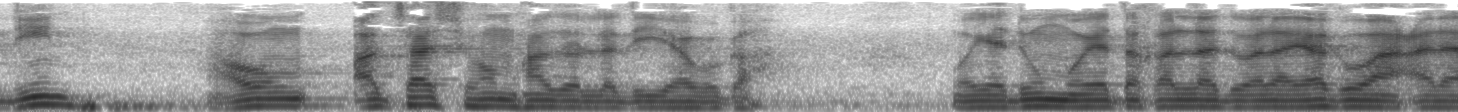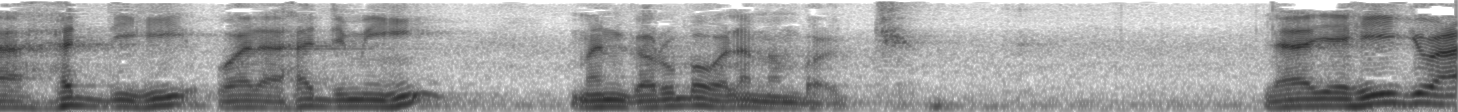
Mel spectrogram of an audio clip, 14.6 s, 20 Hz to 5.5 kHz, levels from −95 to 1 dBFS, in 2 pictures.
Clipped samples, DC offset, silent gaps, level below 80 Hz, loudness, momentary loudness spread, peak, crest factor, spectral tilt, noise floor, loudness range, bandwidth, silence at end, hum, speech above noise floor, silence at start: under 0.1%; under 0.1%; none; -52 dBFS; -21 LUFS; 15 LU; 0 dBFS; 22 dB; -7.5 dB/octave; -49 dBFS; 6 LU; 5.4 kHz; 0 s; none; 28 dB; 0 s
